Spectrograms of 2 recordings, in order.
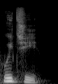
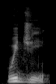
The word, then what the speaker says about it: Ouija: Ouija. Ouija, okay.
